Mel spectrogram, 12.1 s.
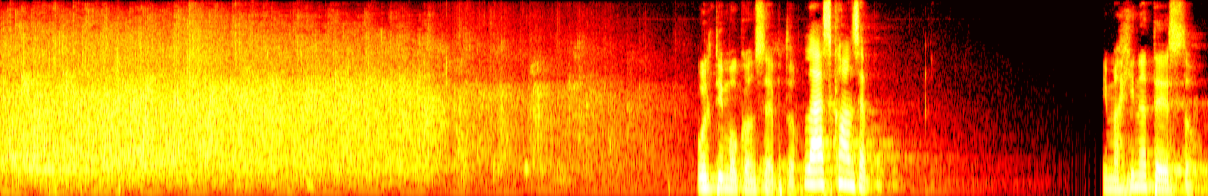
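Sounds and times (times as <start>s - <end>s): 
congregation clapping during a church service: 0.0s - 6.7s
speech: 7.0s - 8.9s, 11.0s - 12.0s.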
